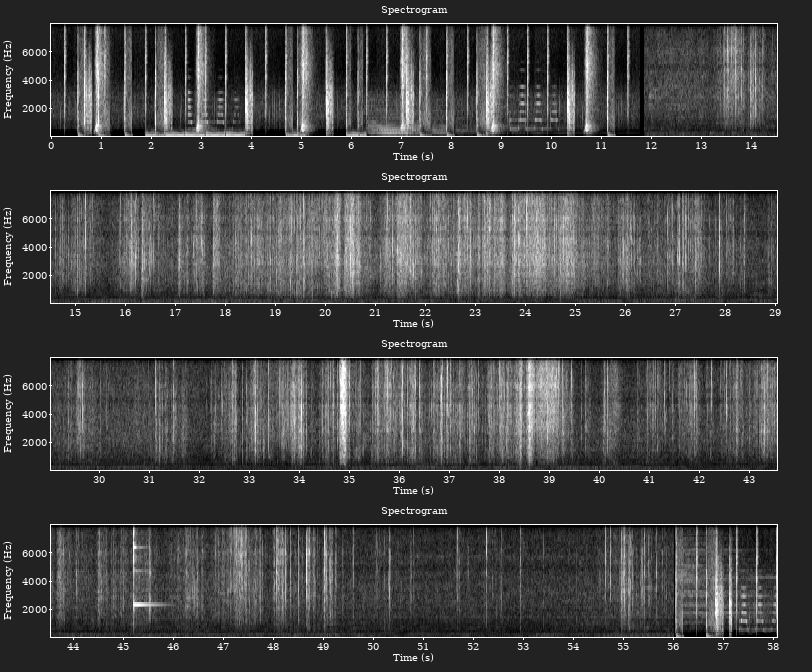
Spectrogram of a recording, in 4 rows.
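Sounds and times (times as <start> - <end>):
low steady hum: 11.9 - 56.0
plastic wrapping crinkling: 12.8 - 56.1.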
